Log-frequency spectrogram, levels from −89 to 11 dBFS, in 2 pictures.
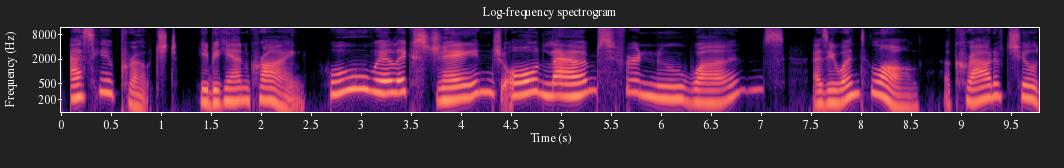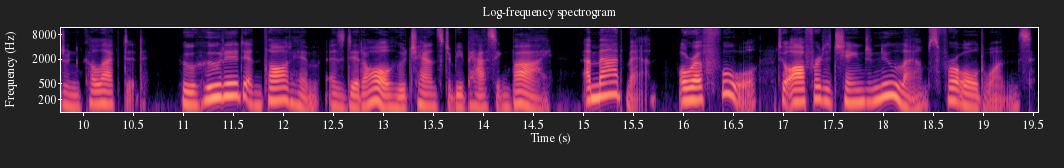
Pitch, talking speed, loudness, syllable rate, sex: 200 Hz, 155 wpm, -19 LUFS, 3.8 syllables/s, female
